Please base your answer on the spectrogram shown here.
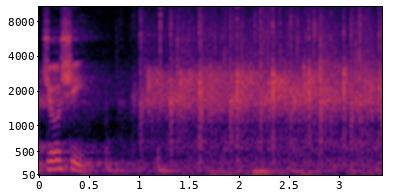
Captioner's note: applause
